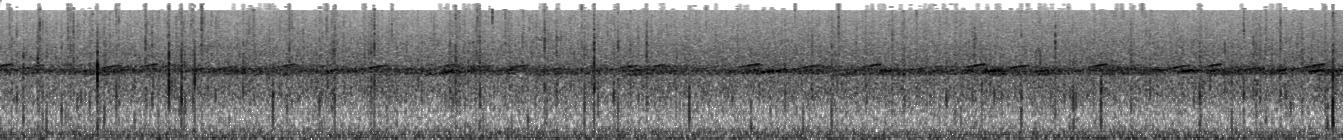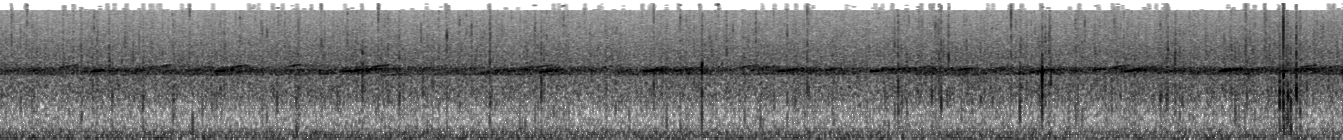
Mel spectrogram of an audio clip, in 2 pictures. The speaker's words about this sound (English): The wind picks up, and soon it is raining.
